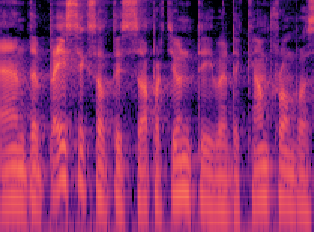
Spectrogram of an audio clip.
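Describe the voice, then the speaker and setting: A man is talking. His speech carries a non-native accent. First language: Latvian. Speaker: network marketing presenter. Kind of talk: sales pitch. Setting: online presentation. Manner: halting, many fillers.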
